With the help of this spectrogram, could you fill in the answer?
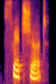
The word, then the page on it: sweatshirt: Indian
